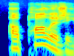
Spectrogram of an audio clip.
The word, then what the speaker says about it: apology: Notice that the apology, that second syllable is slightly longer than the first and the third and the fourth.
